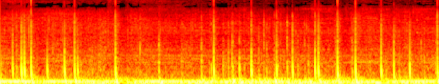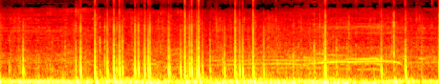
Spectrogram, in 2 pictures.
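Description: Aerial fireworks bursting in quick succession: many sharp, overlapping bangs and crackles over a steady low rumble.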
